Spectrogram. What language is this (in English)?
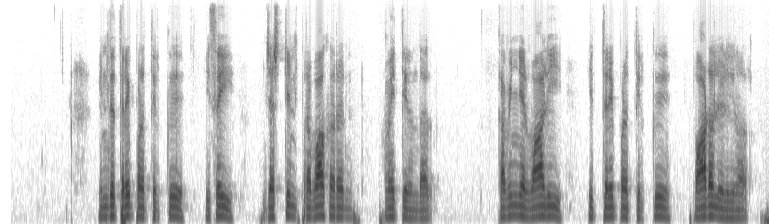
Tamil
